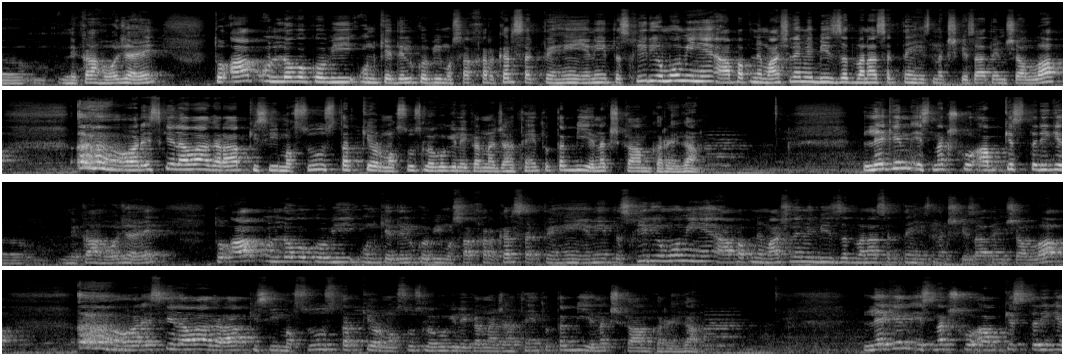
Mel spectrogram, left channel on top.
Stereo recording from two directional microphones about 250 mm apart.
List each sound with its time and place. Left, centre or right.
0.8 s speech: left
19.2 s speech: left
